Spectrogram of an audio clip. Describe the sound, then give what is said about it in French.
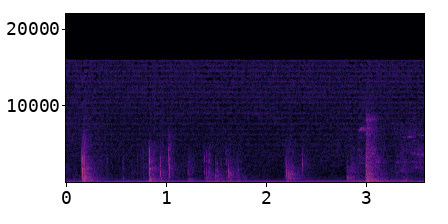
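A bedroom door being opened, heard as a handful of dull knocks and clicks from the latch and handle spread over a few seconds, with a low hum underneath. “Et il va ouvrir la porte de la chambre.”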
